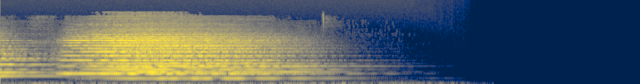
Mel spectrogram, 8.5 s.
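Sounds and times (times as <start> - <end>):
baroque orchestral country dance in G major: 0.0 - 4.4.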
